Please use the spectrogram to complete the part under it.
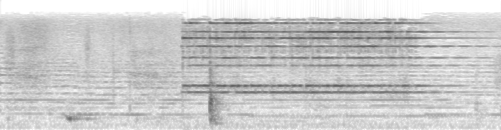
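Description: A telephone rings in a quiet room: a short knock, then a sustained electronic ring with a steady tone that fades slightly toward the end.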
